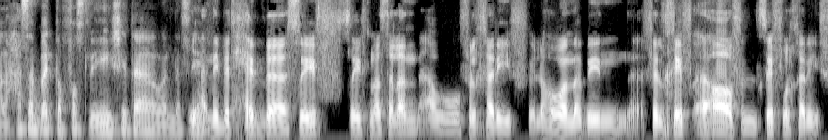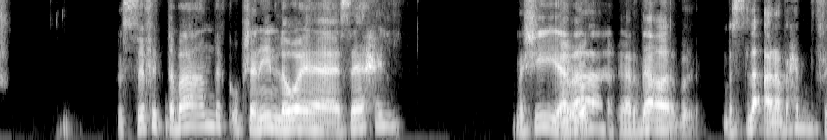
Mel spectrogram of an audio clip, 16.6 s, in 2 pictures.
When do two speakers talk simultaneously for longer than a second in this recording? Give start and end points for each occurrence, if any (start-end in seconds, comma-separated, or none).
none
